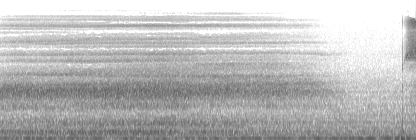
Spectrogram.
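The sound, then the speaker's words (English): A long, smooth, hissing nasal inhale drawn through a slightly constricted throat in Ujjayi breathing. The breath stays even for about four seconds, then tapers away. “That oceanic sound is the noise that you should create here in Ujjayi breath. So as you're ready with a slight little constriction of the back of the throat, take a deep inhale breath through the nose.”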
